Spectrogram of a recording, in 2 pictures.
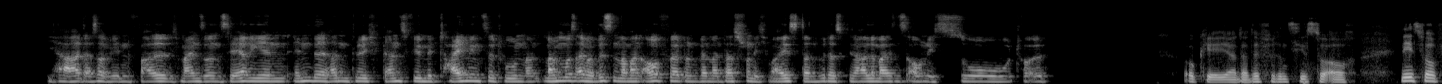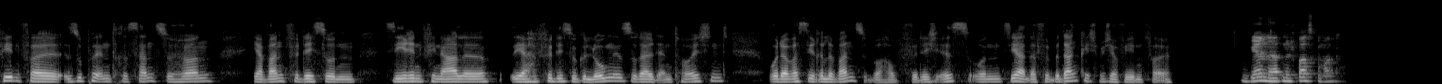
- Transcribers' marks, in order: drawn out: "so"; laughing while speaking: "ja"; other background noise
- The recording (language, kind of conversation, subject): German, podcast, Was macht ein Serienfinale für dich gelungen oder enttäuschend?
